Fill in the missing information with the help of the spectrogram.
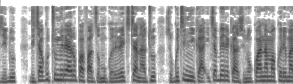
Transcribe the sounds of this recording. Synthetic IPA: ɗu | ndit͡ʃak̬utumiɾaiɾo̞pafad͡zo̞muɡʱo̞ɾe̞re̞t͡ʃi̥tan̤aːtu | ʐ̥o̞k̬utiɲikaʔit͡ʃaɓe̞ɾe̞kaʐino̞kwanamako̞ɾe̞ma

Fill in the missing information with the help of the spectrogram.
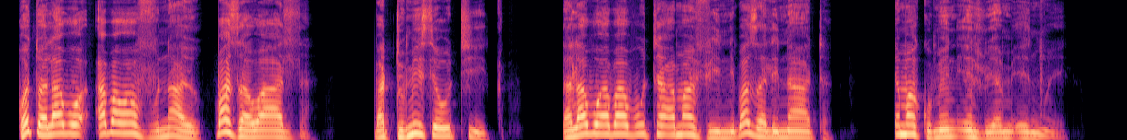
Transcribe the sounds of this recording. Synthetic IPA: ɣɔd̥ʱwalaβɔaβawavunajɔβazawaːɮa | βad̥ʱumisɛutʰiːǁɔ̥ | lalaβɔaβaβutʰaːmaviniβazalinatʰa | ɛmaɡ̥ʱumeniend͡ɮʱujamiɛŋ͡ǀʱwɛ̰ːlɛ

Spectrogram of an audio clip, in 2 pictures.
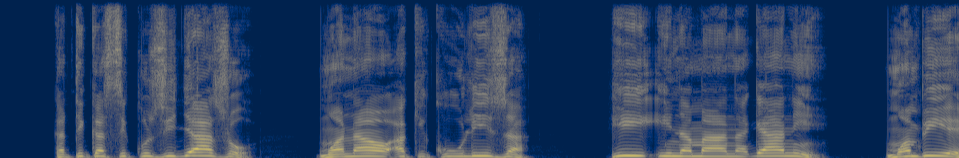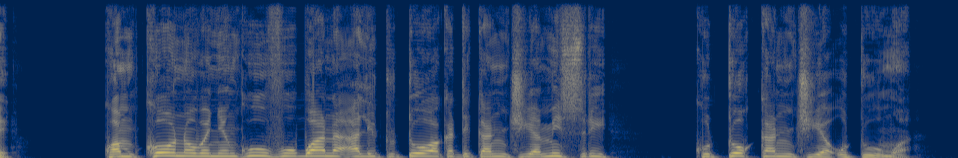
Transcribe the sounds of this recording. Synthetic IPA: katikasikuziʄazɔ̰ | mwanaɔʔakikuːliza | hiːʔinamaːnaɠani | mwambiɛ | kwam̩kʰɔnɔwɛɲɛŋɡuvuɓwanaʔalitutɔakatikaɲ̩t͡ʃijamisɾi | kutɔkaɲ̩t͡ʃijaʔutumwa̰

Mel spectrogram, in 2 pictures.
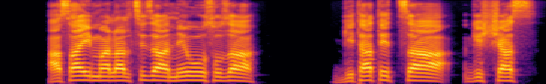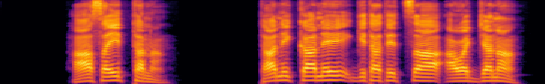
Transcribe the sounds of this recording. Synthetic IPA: ʔɐsɐjmɐlɐlsɪzɐnɛwo̞ːsɔzɐ | ɡɪt̪ɐt̪ɛt͡sːaːɡɪʃːɐs | haːsɐjɛt̪ːɐnɐ̰ | t̪ɐnɪkːɐnɛɡɪt̪ɐt̪ɛt͡sːaːʔɐwɐd͡ʒːɐnɐ

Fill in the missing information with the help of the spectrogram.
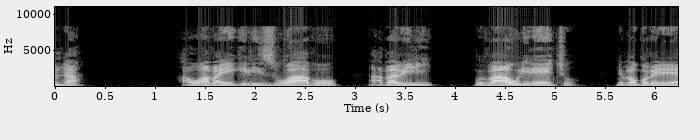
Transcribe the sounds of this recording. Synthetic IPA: nda | a̰woaβajiɡiɾizwaːβo̞ | a̰βaβiɾi | βweβawuliɾe̞ːco̞̰ | niβaɡo̞βe̞ɾeɾa

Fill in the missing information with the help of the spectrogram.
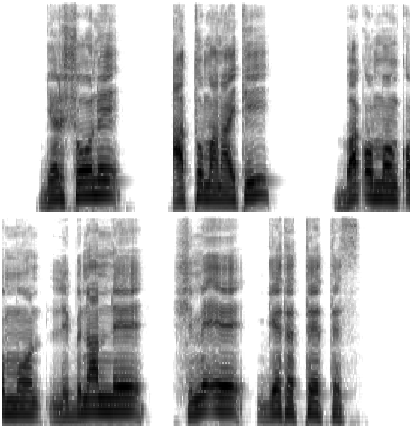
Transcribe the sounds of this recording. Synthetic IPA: ɡɛɾʃo̞ːnɛ | ɐt̪ːɔmɐnɐjt̪ɪ | bɐkʼɔmːɔnkʼɔmːoːnlɪbɪnɐnːɛ | ʃɪmɛʔeːɡe̞ːt̪ɛt̪ːe̞ːt̪ːeːs

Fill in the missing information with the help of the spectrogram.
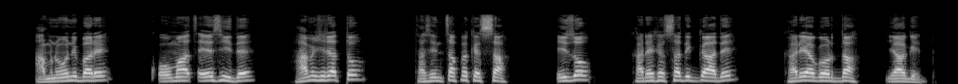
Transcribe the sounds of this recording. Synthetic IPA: ʔɐ̰mno̞ːnɪbɐɾɛ | kʼo̞ːmaːt͡sʼe̞ːs̬iːd̪ɛ | hɐmɪʃɪɾɐt̪ːɔ | t̪ɐs̬ɪnt͡sːɐpːɛkɛsːɐ | ʔɪzɔ | kɐɾɛkɛsːɐd̪ɪɡːaːd̪ɛ | kɐɾɪjaɡɔɾd̪ːɐ | jaːɡe̞ːd̪ːɐ̥

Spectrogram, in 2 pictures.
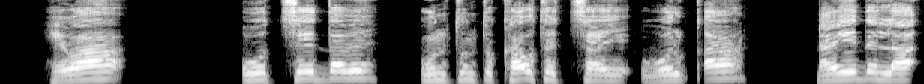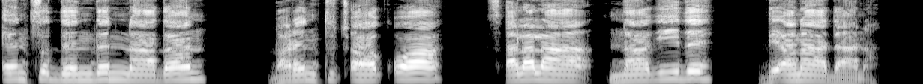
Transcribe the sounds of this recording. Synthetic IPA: hɛwaː | o̞ːt͡sːe̞ːd̪ːɐwɛ | ʊnt̪ːʊnt̪ːʊkɐwʊt̪ɛt͡sːɐjwɔlkʼːaː | ɗɐjiːd̪ɛlaːʔɛnt͡sɔd̪ɛnd̪ɛnːaːd̪an | bɐɾɛnt̪ːʊt͡ʃʼaːkʼʊwaː | t͡sʼɐlɐlaːnaːɡiːd̪ɛ | d̪ɛʔɐnaːd̪a̰ːnɐ̰

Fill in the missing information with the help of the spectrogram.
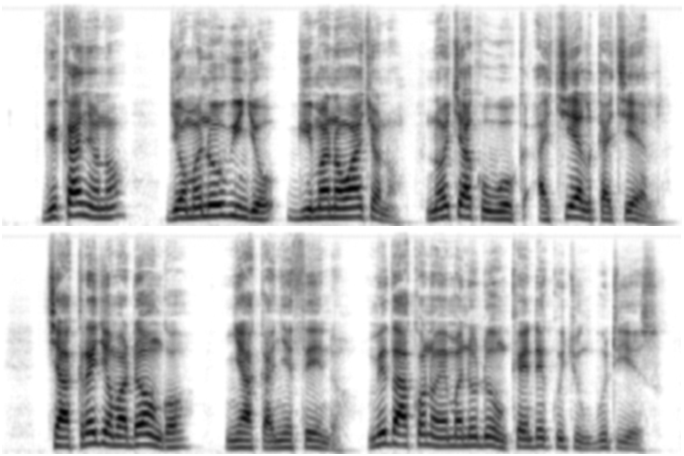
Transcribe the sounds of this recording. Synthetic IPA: ɡɪkaɲɔnɔ | d͡ʒɔmanowiɲd͡ʒoɡimanɔwat͡ʃɔnɔ̰ | nɔt͡ʃakowokat͡ʃɪɛlkat͡ʃɪɛl | t͡ʃakɾɛd͡ʒɔmadɔŋɡɔ | ɲakaɲɪt̪ɪndɔ̰mɪd̪akɔnɔɛmanodoŋkɛndɛkot͡ʃuŋbutjesu̥

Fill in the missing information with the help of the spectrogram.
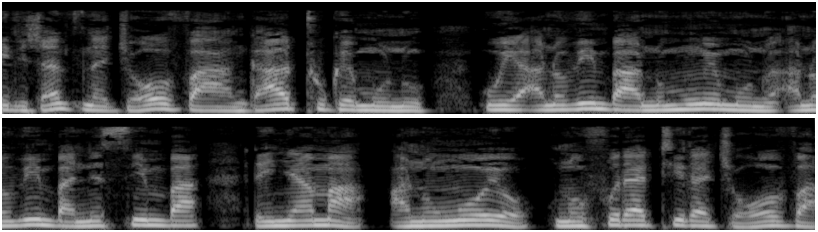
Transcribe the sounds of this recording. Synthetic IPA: riʐanzinad͡ʒe̞ɦo̞vʱaŋɡaːtuk̬e̞mun̤uː | je̞ano̞ʋimbano̞mumwe̞mun̤uʔano̞ʋimbane̞simbare̞ɲamaːno̞mwo̞jo̞uno̞fuɾatʰiɾad͡ʒe̞ɦo̞ːvʱa

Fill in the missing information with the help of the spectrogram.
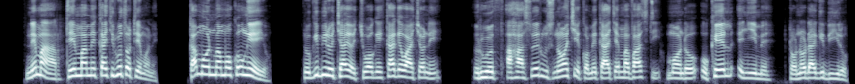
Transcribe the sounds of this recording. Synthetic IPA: nɪmartɪmːamɪkat͡ʃɾwot̪otɪmɔ̰nɪ̰ | kamonmamɔkoŋejo̰ | toɡɪbiɾot͡ʃajɔt͡ʃwɔɡɪkaɡɪwat͡ʃɔnɪ | ɾwot̪aɦasweɾusnɔɔt͡ʃɪkɔmɪkat͡ʃɛmavastimɔndɔokeleɲime | tɔnɔdaɡɪbiɾo̰

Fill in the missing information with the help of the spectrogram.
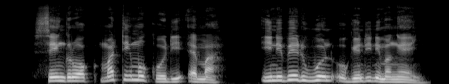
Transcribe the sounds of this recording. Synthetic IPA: sɪŋɡɾwɔkmatɪmɔkodiʔɛma̰ | inibedwonoɡendinimaŋɛɲ

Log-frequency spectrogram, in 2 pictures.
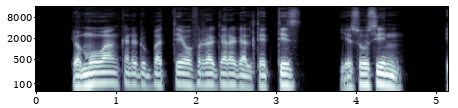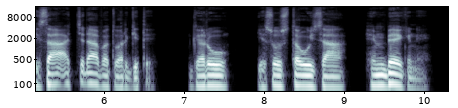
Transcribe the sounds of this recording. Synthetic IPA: jɔmːuːwaːŋkɐnɐd̪ʊbːɐt̪ːe̞ːɔfɪrːɐɡɐɾɐɡɐlt̪ɛt̪ːɪs | jɛ̰suːsiːn | ɪsaːɐt͡ʃːɪᶑaːbɐt̪ʊɐɾɡɪt̪ɛ̥ | ɡɐɾuː | jɛsuːst̪ɐʔuɪsaː | hɪmbe̞ːknɛ

